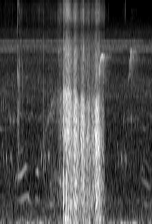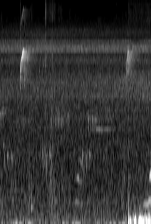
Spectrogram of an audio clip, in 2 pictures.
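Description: Birds calling in short sharp chirps and curving whistles about once a second, over a faint steady high tone. About a second in, a brief rustling noise, under a second long, is the loudest sound.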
